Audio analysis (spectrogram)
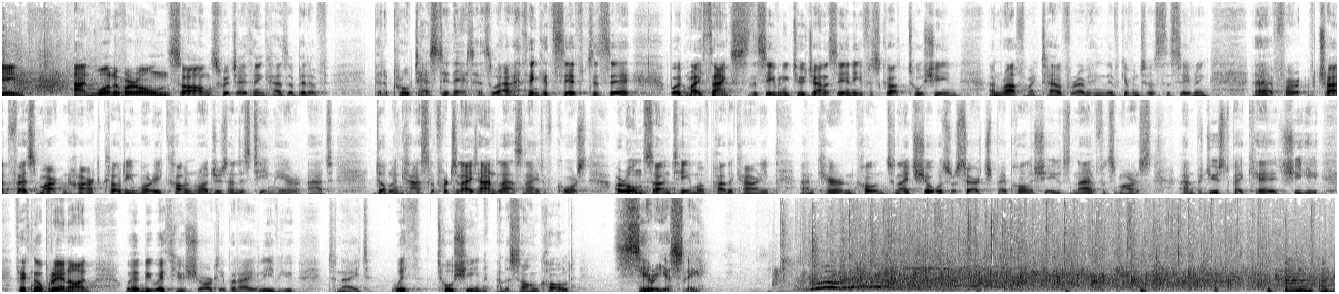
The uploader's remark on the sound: TradFest 2024 - Arena Special Night Two. Live from Dublin Castle.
